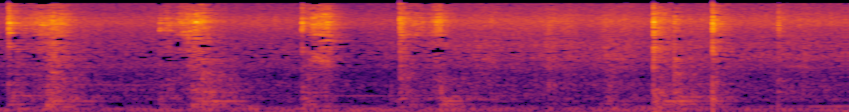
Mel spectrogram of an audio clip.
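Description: A spatula scrapes and stirs a bottle-gourd peel and chickpea stir-fry around a metal wok, over the steady sizzle of frying. The scrapes come irregularly, about seven in four seconds.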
